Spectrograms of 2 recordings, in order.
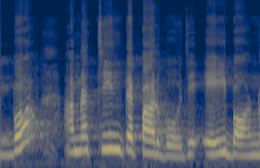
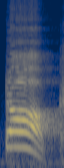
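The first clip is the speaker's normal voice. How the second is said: টক called out high and loud; emphatic reveal; 6 semitones higher, 8 dB louder than usual. Shown as a demonstration. Teacher revealing the new word টক loudly to the class. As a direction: announce the word টক with a bright loud call. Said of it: "আরেকটি শব্দ কি জানো?".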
